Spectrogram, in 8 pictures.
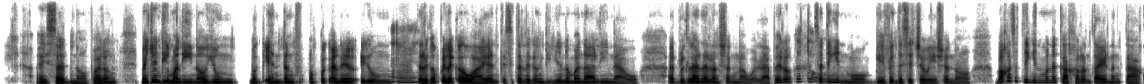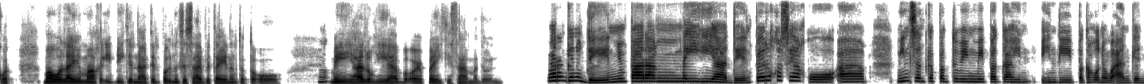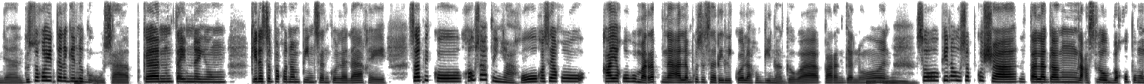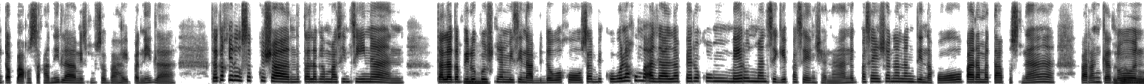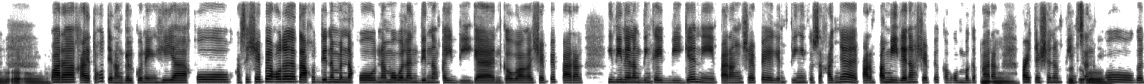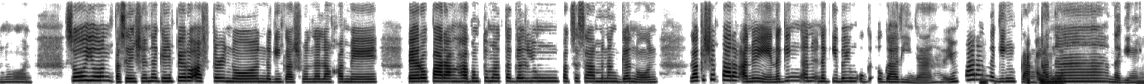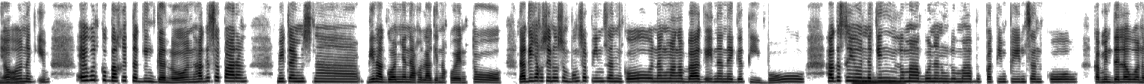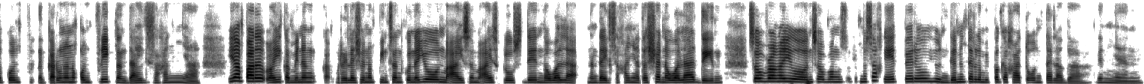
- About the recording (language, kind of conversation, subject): Filipino, podcast, Paano mo hinaharap ang takot na mawalan ng kaibigan kapag tapat ka?
- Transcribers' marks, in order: in English: "conflict"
